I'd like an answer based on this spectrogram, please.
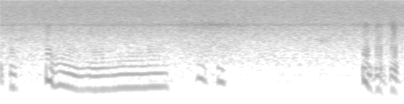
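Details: Cat named Chataro asleep and snoring: one long, low, buzzing snore of just over a second, then brief soft snorts and a cluster of small clicks at the end.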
